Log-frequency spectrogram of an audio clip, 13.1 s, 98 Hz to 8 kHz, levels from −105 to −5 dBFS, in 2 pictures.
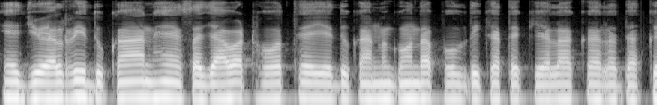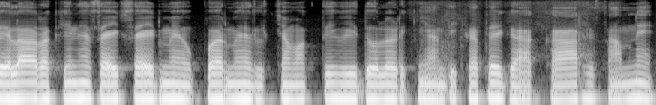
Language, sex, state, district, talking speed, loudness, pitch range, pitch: Hindi, male, Chhattisgarh, Sarguja, 155 wpm, -15 LUFS, 115-125 Hz, 120 Hz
